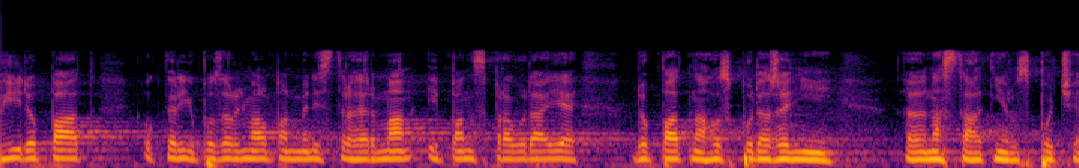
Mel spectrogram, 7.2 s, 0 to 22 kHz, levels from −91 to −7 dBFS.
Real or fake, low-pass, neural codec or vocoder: real; 7.2 kHz; none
